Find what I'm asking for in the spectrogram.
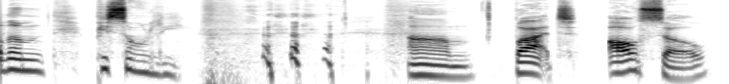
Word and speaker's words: pissenlit: I'm gonna take a stab at the pronunciation of pissenlit. P-I-S-S-E-N-L-I-T.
